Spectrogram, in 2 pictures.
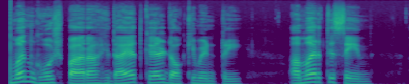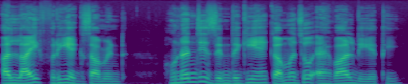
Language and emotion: Sindhi, neutral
